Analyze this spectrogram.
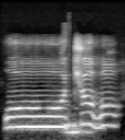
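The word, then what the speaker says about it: ऊचुः: है चू विसर्ग छोड़ने विसर्ग से पहले हमारा शब्द है छू इसीलिए क्या हो जाएगा वहां पे विसर्ग का उच्चारण हम करेंगे हु ख और छोटा उ गोप्य उचुहु कैमरा ऑन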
